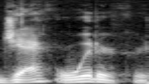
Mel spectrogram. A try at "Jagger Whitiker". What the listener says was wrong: Jagger, yeah. Jagger. I think you cut your word short, yeah. Jagger Whitiker, yeah.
